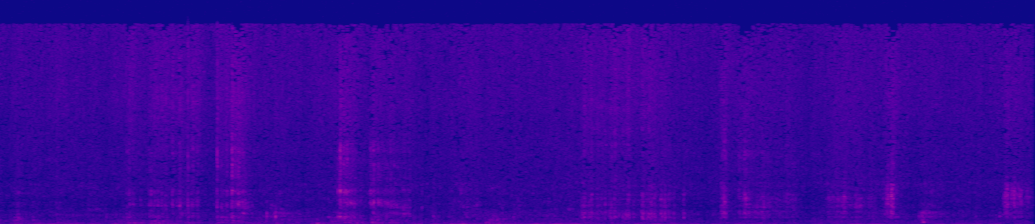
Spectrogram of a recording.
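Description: Faint, scattered scratching and rustling of an index card being handled and scraped with a Buck knife blade, over a low steady hum.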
